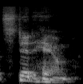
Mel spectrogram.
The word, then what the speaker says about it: Stidham: Jared Stidham. I don't even know. I think I'm pronouncing his name right. It's Stidham. Name. It's all like one word blended. Yeah. It's not Stidham. Stidham.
